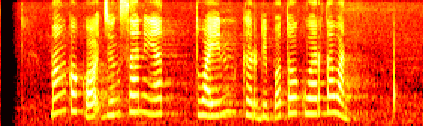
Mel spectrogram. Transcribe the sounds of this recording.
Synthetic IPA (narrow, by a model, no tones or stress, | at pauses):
maŋkɔkɔʔd͡ʒɨŋsaniat̪ːwainkɨrdipɔt̪ɔkuwart̪awan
